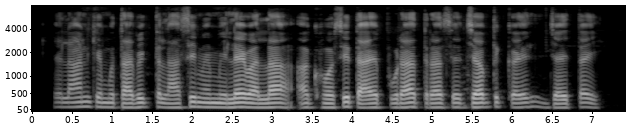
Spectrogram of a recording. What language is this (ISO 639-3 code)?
mag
